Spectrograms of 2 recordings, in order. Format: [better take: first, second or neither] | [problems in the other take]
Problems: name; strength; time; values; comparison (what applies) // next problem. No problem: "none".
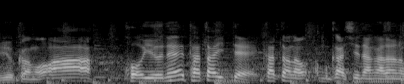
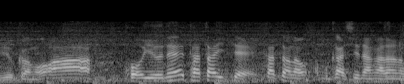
first | background sound (Train); 15 dB below the speech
